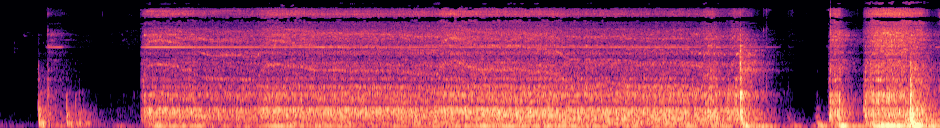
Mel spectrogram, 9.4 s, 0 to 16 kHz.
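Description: Cordless drill driving a 5/16-inch twist bit into 14-gauge 1-inch square steel tubing. A short start comes about half a second in, then a steady run with a motor whine of about six seconds while the bit cuts. It stops briefly near the eight-second mark and starts again near the end.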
